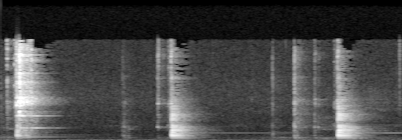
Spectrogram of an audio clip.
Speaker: that's what a reed should sound like if it's if it's going to be sounding freely when you pluck it is is kind of a twang rather than that that metallic rattling sound that you'll hear with the buzzing reed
